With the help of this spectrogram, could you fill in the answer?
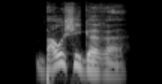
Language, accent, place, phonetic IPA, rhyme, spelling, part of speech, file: German, Germany, Berlin, [ˈbaʊ̯ʃɪɡəʁə], -aʊ̯ʃɪɡəʁə, bauschigere, adjective, De-bauschigere.ogg
- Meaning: inflection of bauschig: 1. strong/mixed nominative/accusative feminine singular comparative degree 2. strong nominative/accusative plural comparative degree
